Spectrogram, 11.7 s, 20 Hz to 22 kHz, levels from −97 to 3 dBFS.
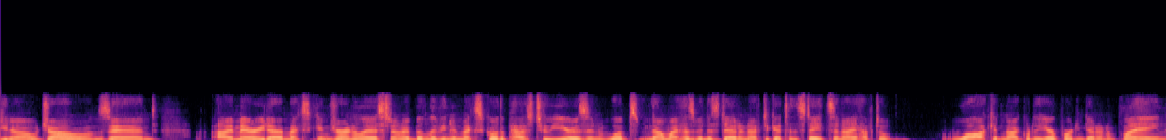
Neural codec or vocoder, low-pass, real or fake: vocoder, 44.1 kHz, 128 mel bands, Pupu-Vocoder; 7.2 kHz; fake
